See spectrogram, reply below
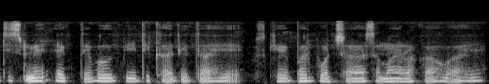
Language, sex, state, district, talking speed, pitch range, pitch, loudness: Hindi, male, Arunachal Pradesh, Lower Dibang Valley, 185 wpm, 140-155 Hz, 150 Hz, -18 LUFS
